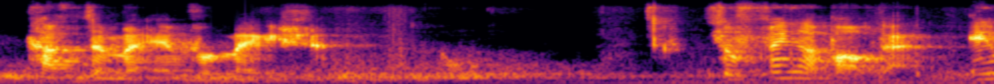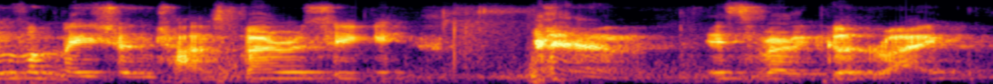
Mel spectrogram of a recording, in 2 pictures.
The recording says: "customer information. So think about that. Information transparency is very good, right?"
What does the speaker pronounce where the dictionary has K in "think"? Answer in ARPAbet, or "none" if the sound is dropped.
none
